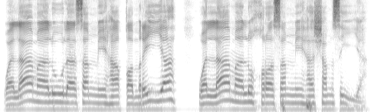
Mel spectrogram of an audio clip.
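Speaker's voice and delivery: slow, drawn-out Arabic verse recitation. Shown as a demonstration.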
